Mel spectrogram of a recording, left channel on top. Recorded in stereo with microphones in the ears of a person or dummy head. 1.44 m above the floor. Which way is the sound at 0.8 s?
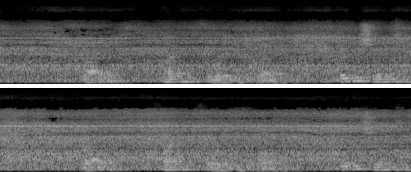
55° right (ahead or behind).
